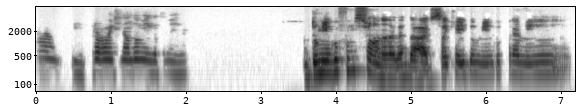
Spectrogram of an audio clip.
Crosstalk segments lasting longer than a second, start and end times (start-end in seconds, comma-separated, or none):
none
